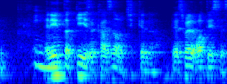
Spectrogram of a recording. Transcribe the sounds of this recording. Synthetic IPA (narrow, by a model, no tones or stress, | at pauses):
ɛ̃nĩtəkiisəkʰazə̃nɔft͡ʃi̥kə̃nadɛtswajdəɔtisdə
